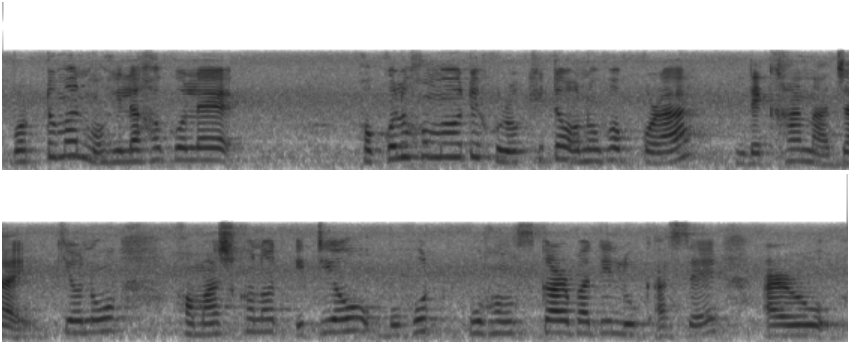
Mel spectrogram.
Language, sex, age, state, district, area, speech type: Assamese, female, 18-30, Assam, Sonitpur, rural, spontaneous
